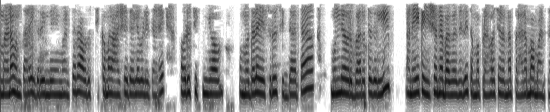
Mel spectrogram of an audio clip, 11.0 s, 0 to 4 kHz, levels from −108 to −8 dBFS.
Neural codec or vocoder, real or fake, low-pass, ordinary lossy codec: none; real; 3.6 kHz; MP3, 24 kbps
